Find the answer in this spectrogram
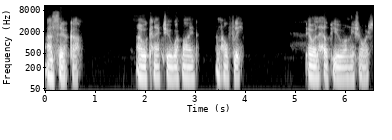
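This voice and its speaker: A fairly low male voice at a moderate pace, flat and monotone, broken by long, frequent pauses, over a quiet background. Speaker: spiritual healer. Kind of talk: guided meditation. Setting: live video stream. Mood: calm, soothing. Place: home room. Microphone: video call.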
